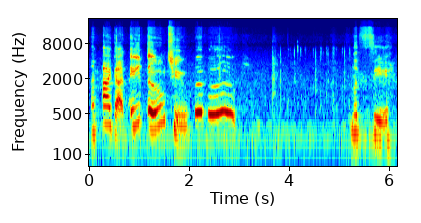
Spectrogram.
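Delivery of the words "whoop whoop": whoop whoop cheer. Real, not acted. Cheering a word count.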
